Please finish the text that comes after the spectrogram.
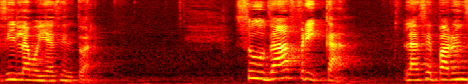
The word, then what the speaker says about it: Sudáfrica: Me doy cuenta que es en el da. Entonces identifico, si no está en la última sílaba, no es aguda. Si no está en la penúltima sílaba, no es grave. Si está en la antepenúltima, corresponde a una palabra esdrújula.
